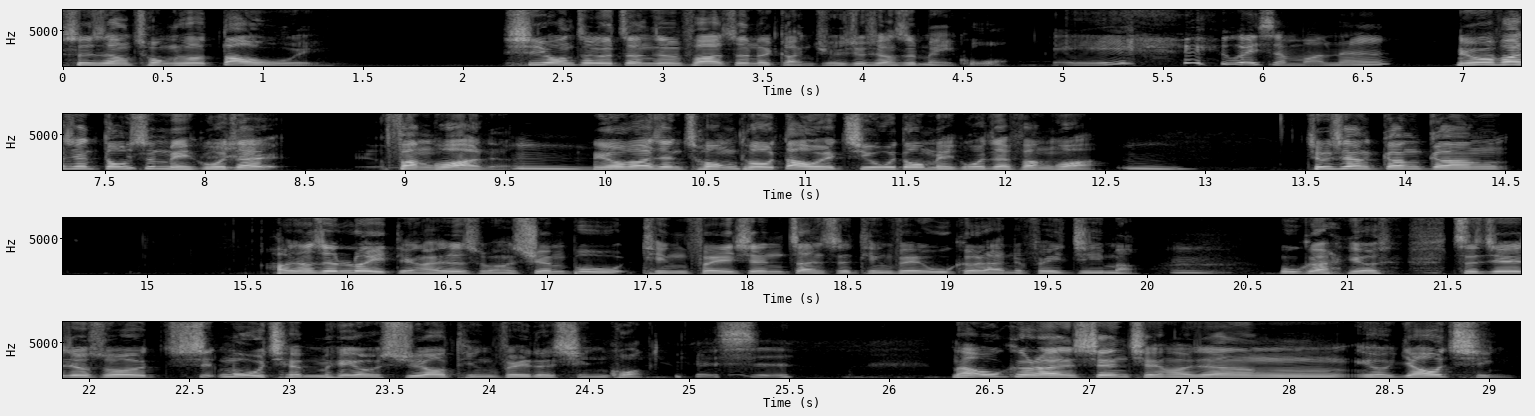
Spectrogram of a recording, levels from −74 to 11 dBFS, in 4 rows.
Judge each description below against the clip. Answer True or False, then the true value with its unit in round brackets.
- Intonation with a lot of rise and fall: True (6.3 semitones)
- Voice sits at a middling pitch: True (180 Hz)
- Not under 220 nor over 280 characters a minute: True (250 characters per minute)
